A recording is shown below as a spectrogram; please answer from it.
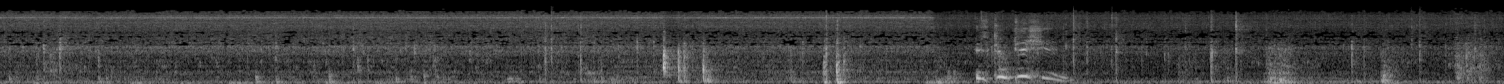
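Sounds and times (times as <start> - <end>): shrimp sizzling in a pan: 0.0 - 15.0.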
